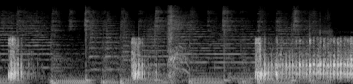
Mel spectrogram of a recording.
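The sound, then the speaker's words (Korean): A man's voice imitates a city-bike motorcycle engine in a voice-impression segment on Park Myung-soo's Radio Show, giving a few short revving bursts over a low sputtering rumble, then breaking into a louder, sustained raspy roar that runs to the end. “오토바이 한번 소리 내볼게요.”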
